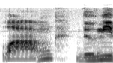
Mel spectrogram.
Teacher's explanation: 이응이 있고 리을이 있는 거니까 이 리을이 비음화가 돼서 왕능이 됩니다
